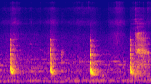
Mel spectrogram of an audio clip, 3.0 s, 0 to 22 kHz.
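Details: Simulated heartbeat from a BabyPlus prenatal education device, its speaker in a pouch placed below the navel of a pregnant woman; steady soft ticking pulses about 75 a minute, volume levels 1 to 16 rising over time.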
